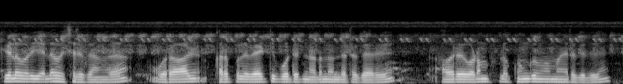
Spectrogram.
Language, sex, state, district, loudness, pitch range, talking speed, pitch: Tamil, male, Tamil Nadu, Kanyakumari, -17 LUFS, 115-130 Hz, 165 wpm, 120 Hz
